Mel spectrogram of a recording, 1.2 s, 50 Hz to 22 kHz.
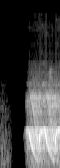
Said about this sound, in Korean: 사설 구급차가 차선을 넘나들며 위험하게 달립니다. 당시 운전자는 환자가 없는데도 시속 160km 이상으로 달리는 불법 주행을 했습니다.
